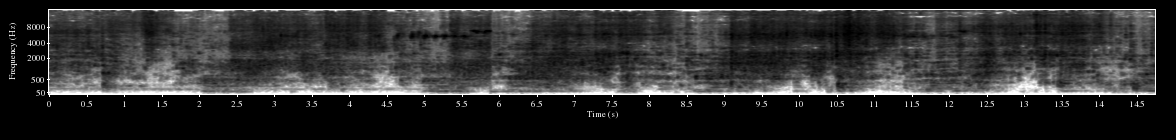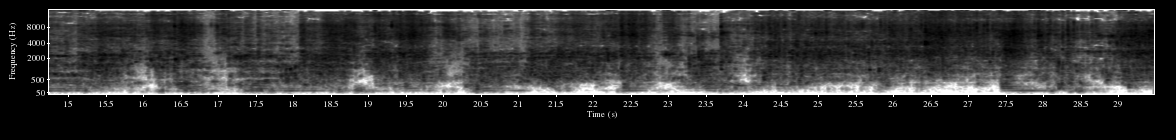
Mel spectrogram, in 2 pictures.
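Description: Water poured from a plastic jug into the pipe of a tube-well pump, splashing and gurgling in repeated pours that swell and fade every few seconds: the pump is being primed with water.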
